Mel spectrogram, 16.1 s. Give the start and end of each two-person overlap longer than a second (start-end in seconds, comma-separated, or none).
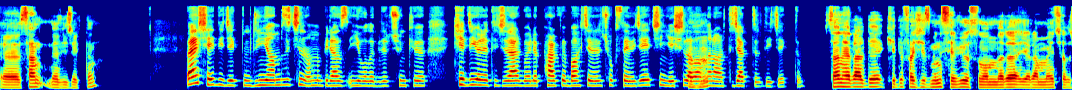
none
